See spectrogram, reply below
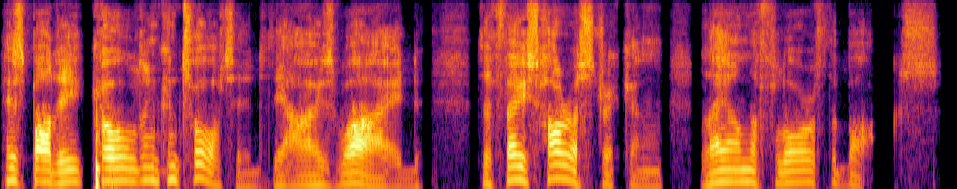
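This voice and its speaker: Male narrator for a ghost story, suspenseful and measured, expressive pitch, dry close sound. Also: no room sound, rough recording.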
